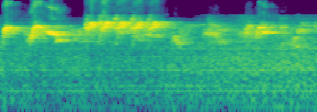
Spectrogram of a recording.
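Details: Red-whiskered bulbul at a singing competition in Singapore, pouring out a fast run of bright, slurred whistles with high sharp accents, almost continuous over about three seconds.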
